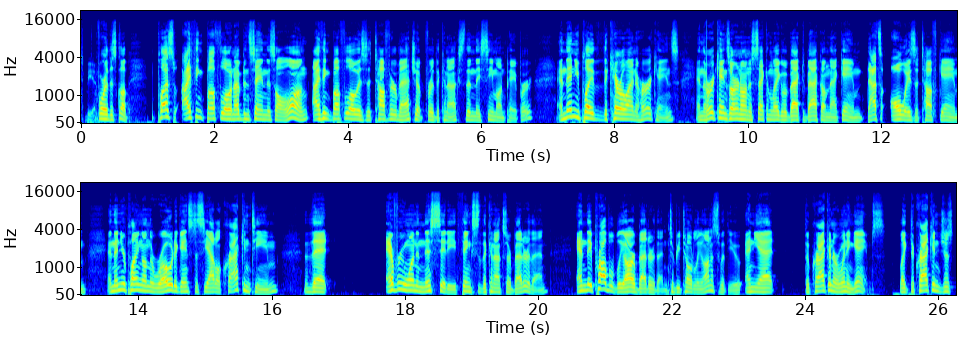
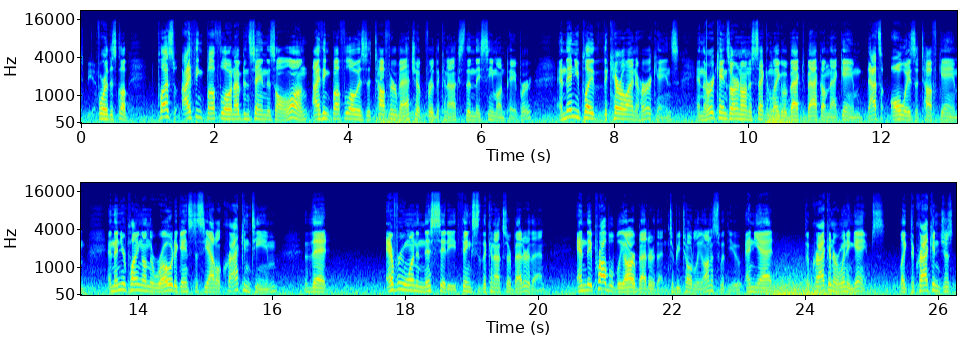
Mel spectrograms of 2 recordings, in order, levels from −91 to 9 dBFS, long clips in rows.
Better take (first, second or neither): first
